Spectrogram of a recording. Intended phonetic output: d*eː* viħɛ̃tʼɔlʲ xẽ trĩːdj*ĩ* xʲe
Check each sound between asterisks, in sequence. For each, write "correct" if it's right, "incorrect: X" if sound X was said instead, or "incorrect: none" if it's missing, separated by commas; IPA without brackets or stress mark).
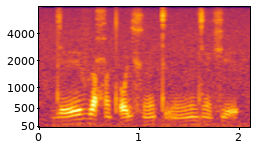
correct, incorrect: ẽ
